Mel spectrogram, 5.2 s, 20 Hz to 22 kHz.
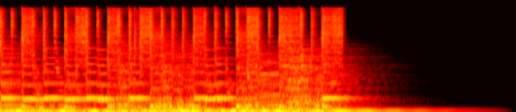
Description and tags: More than a feeling, a twisted feeling.
The all together sound
140bpm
